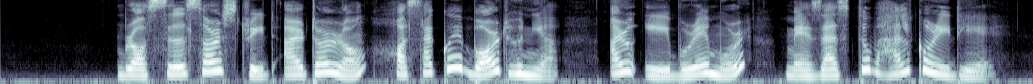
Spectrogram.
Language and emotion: Assamese, happy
